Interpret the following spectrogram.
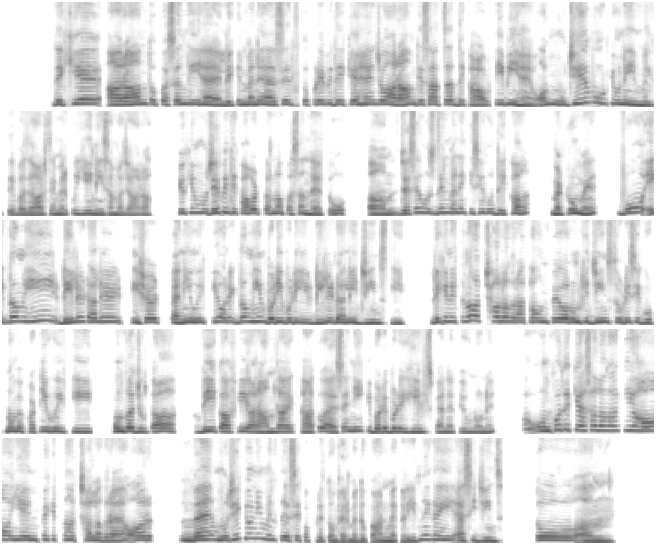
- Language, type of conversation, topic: Hindi, advice, मैं सही साइज और फिट कैसे चुनूँ?
- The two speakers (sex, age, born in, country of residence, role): female, 45-49, India, India, user; male, 20-24, India, India, advisor
- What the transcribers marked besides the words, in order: in English: "हील्स"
